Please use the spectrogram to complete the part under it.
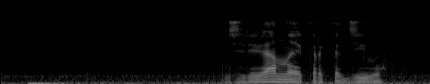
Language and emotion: Russian, neutral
